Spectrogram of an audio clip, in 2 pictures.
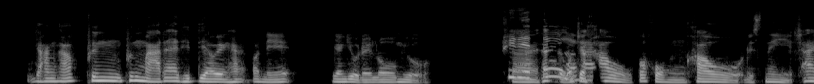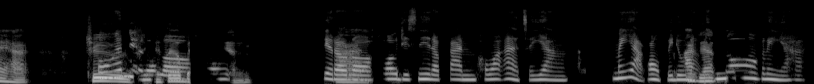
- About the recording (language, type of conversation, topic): Thai, podcast, คุณมองการนำภาพยนตร์เก่ามาสร้างใหม่ในปัจจุบันอย่างไร?
- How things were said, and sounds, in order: other background noise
